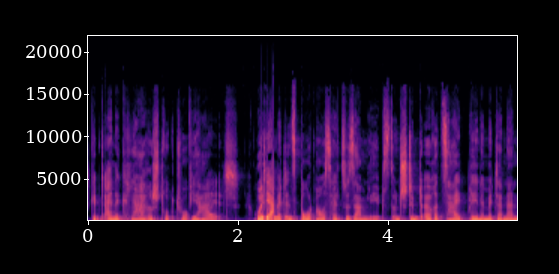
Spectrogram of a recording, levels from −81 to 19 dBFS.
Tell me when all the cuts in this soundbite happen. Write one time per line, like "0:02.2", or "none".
0:01.3
0:02.1
0:02.5
0:03.0

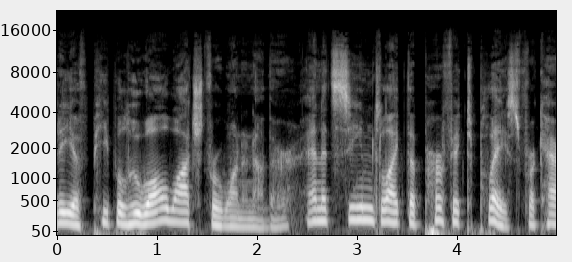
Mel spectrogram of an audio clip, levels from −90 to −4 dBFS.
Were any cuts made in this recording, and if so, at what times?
0:01.5

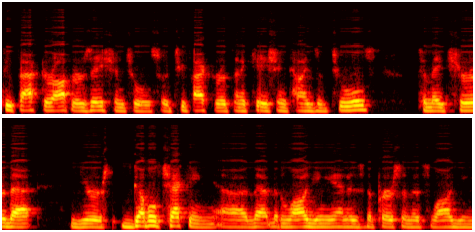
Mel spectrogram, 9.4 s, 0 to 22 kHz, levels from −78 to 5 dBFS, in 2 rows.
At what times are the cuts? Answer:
0:07.5

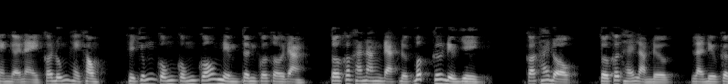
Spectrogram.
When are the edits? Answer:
none

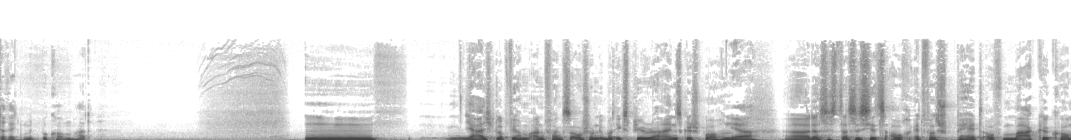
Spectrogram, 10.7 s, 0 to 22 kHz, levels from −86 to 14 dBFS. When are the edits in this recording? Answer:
0:06.1

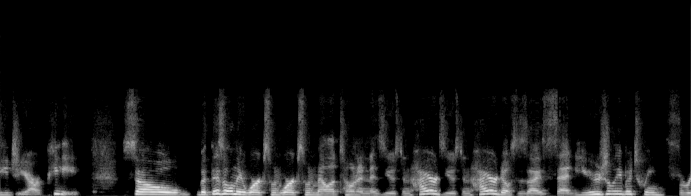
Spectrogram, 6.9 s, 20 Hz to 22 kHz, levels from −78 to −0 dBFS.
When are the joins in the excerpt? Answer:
0:01.9
0:02.8
0:04.4
0:05.5

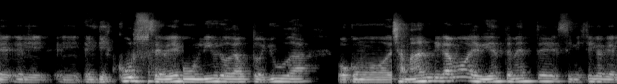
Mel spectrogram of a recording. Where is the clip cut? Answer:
0:01.5
0:01.8
0:03.9

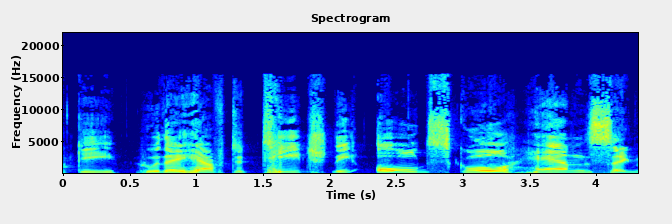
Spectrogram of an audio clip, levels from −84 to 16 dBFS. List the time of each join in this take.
none

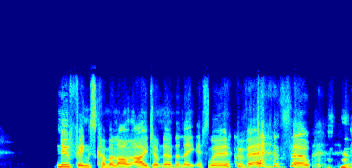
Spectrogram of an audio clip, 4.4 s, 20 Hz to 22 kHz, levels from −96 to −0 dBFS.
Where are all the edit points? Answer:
0:02.6

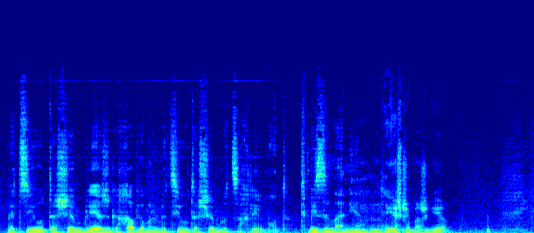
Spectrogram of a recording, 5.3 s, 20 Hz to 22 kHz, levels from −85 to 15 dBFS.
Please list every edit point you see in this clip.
0:01.4
0:03.0
0:04.0

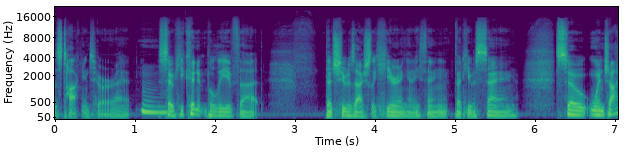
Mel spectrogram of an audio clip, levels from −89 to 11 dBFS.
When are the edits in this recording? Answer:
none

